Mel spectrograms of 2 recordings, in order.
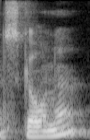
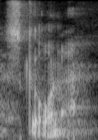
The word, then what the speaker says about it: Skåne: The first part of the name is pronounced as the SCO in score, and the NE part is basically like you would say nepotism.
